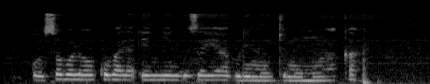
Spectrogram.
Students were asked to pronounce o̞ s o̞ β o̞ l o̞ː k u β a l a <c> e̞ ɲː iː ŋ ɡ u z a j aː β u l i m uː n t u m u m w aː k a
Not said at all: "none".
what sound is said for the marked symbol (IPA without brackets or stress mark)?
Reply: ʔ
